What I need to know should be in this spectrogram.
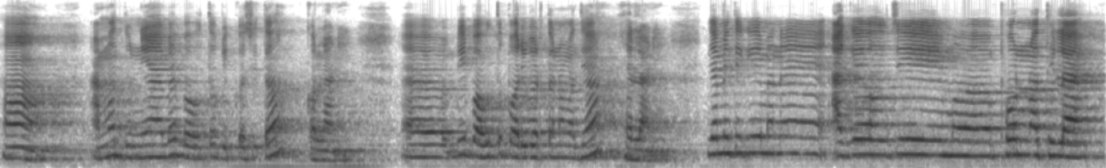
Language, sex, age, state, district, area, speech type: Odia, female, 60+, Odisha, Khordha, rural, spontaneous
